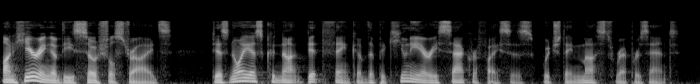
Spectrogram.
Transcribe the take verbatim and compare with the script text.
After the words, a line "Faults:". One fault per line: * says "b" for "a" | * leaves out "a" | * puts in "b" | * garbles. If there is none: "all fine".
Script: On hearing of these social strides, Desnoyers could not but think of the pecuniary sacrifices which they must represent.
On hearing of these social strides, Desnoyers could not bit think of the pecuniary sacrifices which they must represent.
Faults:
* says "bit" for "but"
